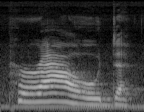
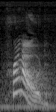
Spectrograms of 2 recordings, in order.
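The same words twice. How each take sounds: First: The word is said slowly and drawn out. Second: The word is said a little more quickly. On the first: "Can you say that slowly with me?" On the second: "Now let's say it a little faster"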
